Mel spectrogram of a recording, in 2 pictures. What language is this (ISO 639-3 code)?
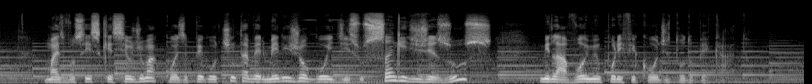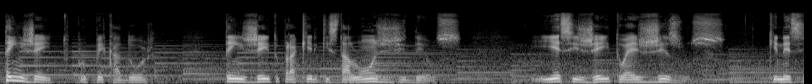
por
